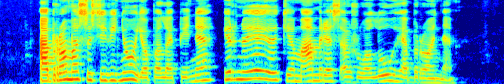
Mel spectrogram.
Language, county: Lithuanian, Šiauliai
